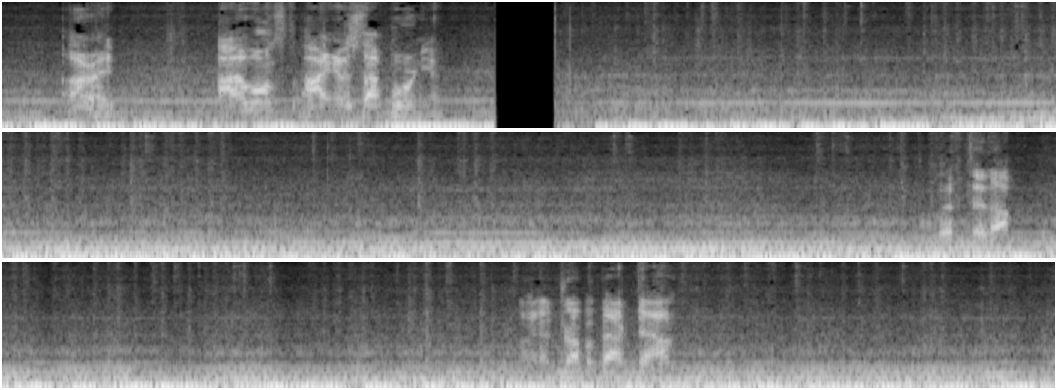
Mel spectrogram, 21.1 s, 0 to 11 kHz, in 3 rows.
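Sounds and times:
diesel engine running: 0.0 - 21.0.

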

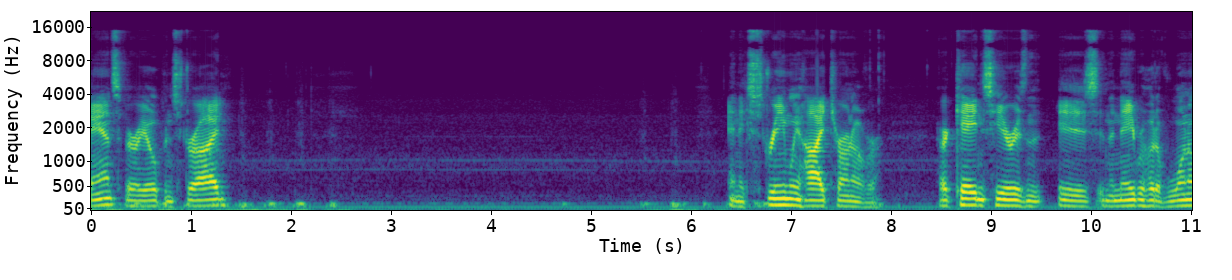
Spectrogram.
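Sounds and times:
low hum: 0.0 - 10.8
faint background hiss: 0.0 - 11.0.

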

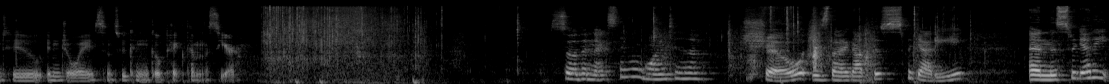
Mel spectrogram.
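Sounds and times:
plastic bag crinkling: 2.6 - 4.9, 6.2 - 9.9.

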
